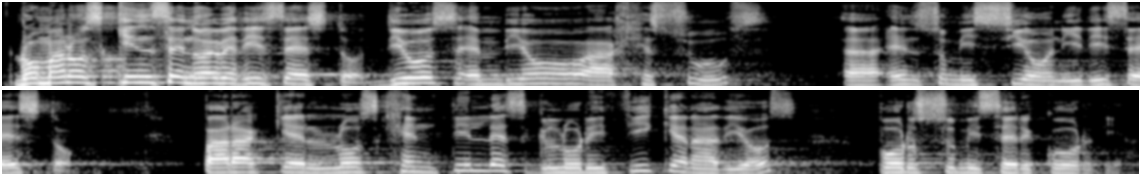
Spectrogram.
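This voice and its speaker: A man born in Korea and raised in the United States, preaching a sermon in a halting way, with many restarts, and stretching out the key words. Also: on the high side. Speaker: missionary preacher. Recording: long hall reverb.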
